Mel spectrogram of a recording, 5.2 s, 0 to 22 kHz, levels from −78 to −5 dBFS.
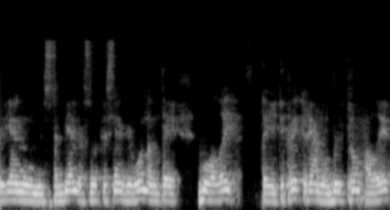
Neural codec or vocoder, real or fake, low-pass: codec, 44.1 kHz, 7.8 kbps, Pupu-Codec; fake; 10.8 kHz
